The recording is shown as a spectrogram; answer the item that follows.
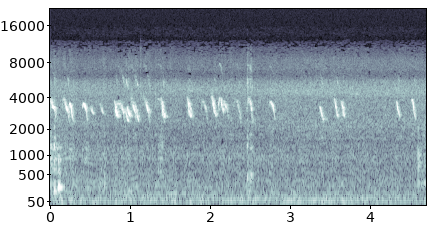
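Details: A brood of two-week-old homestead chicks peeps in short high notes, busy at first then spacing out into scattered pairs about once or twice a second.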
